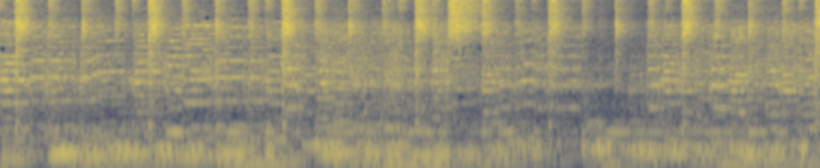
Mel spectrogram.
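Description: Hollow-body electric guitar playing a jazz line through an amplifier, over a walking bass line and drums keeping steady time.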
